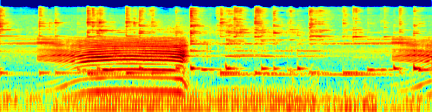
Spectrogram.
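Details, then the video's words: A cow gives one long, drawn-out moo that rises at the start, holds steady and cuts off sharply. Irregular metallic cowbell clanks ring afterward, and another moo begins at the very end. "Cow mooing || cow voice videos"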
